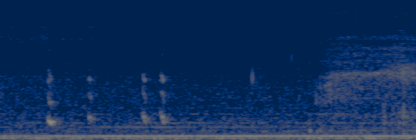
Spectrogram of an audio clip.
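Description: Faint, short, squeaky sounds: a few stifled giggles held in behind a hand, four quick falling squeaks in the first two seconds, over a steady low hum.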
